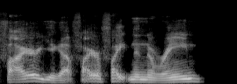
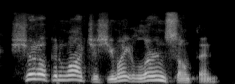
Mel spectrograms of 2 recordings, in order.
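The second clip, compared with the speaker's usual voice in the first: high-pitched yelling; 6 semitones higher than usual. Retelling a parent's angry words to a child: imitating dad yelling. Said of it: "my dad yelling at me".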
